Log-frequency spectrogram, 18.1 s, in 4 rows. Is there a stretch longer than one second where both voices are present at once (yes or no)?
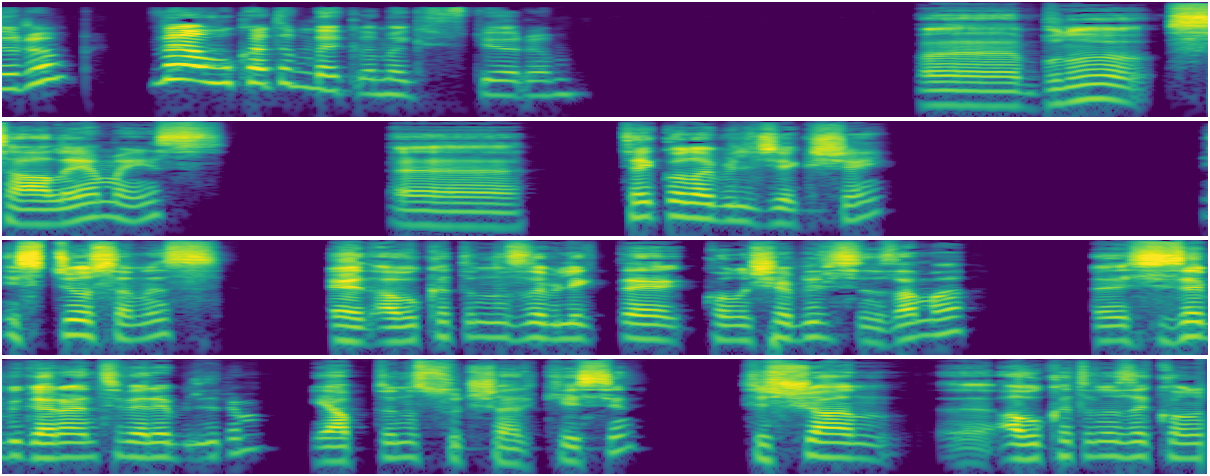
no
